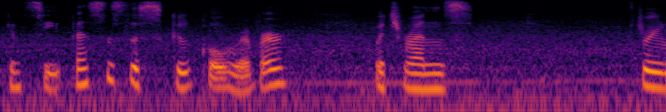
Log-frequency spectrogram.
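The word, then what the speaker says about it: Schuylkill: down here you can see this is the skookul river which runs through like Philly down that direction it looks like it's it was spelled it's pronounced skookul but there's a highway called the skookul highway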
